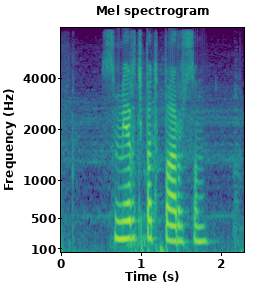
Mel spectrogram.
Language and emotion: Russian, neutral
